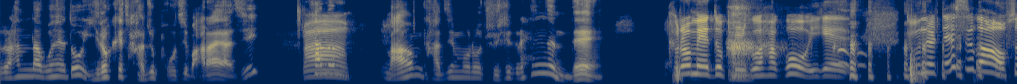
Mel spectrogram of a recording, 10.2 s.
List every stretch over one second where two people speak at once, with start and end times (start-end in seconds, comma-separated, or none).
none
